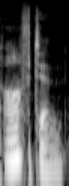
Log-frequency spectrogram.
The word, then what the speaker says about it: often: If you could see me, my body language indicated that that's not how I really pronounce that word, nor do I pronounce the T in often, uh, and you shouldn't either.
